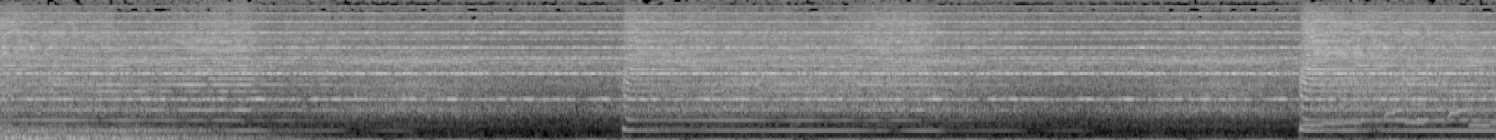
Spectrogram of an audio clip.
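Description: Dance-music breakdown: sustained synthesizer chords held with no drum beat, after the bass and beat fade out in the first two seconds. The chord changes about six seconds in and again near the end.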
